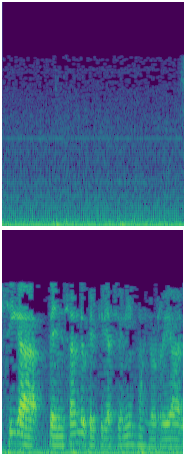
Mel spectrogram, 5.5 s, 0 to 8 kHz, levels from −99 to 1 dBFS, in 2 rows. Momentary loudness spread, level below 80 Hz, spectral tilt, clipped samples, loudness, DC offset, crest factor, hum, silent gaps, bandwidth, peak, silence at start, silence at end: 25 LU; -38 dBFS; -11 dB/octave; under 0.1%; -21 LUFS; 3%; 22 dB; none; none; 4 kHz; -2 dBFS; 0 s; 0 s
